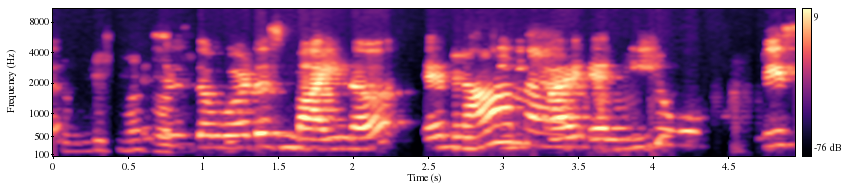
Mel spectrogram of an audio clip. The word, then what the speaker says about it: meine: And when it is I-E, we say Liebe.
